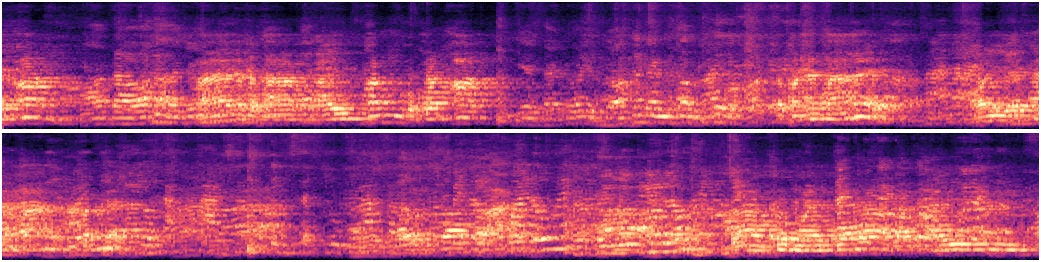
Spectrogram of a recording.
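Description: Men and women talk together close by, with overlapping voices.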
